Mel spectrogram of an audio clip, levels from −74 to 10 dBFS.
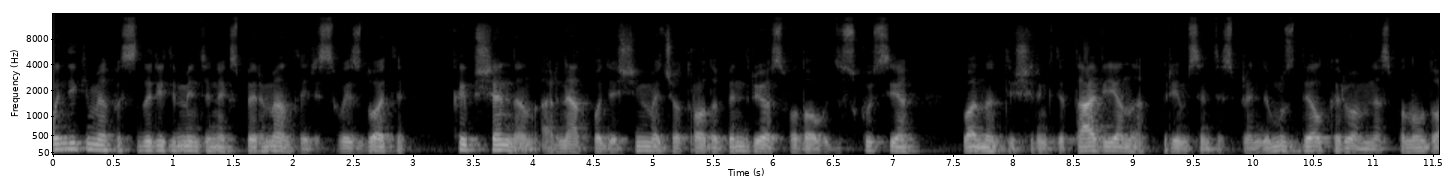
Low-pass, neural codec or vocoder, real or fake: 14.4 kHz; vocoder, 44.1 kHz, 128 mel bands every 256 samples, BigVGAN v2; fake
